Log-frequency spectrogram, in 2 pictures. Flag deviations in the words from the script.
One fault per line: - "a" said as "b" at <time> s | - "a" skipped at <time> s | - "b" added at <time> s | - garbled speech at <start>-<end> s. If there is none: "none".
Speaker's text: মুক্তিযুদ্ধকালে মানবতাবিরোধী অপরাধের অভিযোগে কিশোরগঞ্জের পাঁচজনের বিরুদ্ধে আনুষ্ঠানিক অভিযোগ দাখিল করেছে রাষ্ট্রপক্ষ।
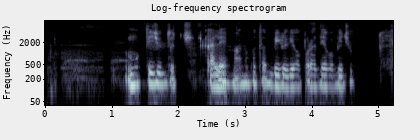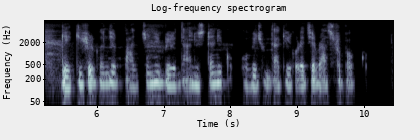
none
